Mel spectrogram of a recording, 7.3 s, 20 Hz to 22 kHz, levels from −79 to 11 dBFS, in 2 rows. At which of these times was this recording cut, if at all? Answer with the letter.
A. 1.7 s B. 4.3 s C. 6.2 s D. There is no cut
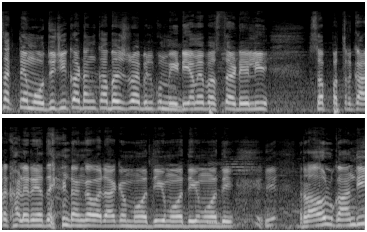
C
